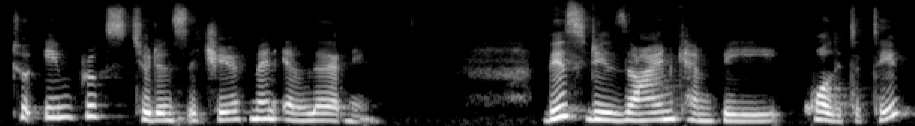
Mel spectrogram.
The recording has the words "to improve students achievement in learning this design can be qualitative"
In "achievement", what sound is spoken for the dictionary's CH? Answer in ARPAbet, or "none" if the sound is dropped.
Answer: CH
